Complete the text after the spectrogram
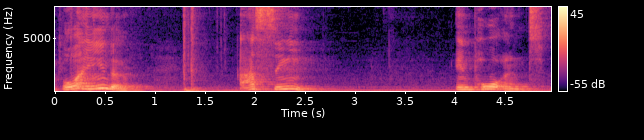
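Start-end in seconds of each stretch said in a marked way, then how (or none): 4.0-4.9 "important" as "impo'ant", without R or middle T; R and T dropped. Shown as a demonstration. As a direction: eat both the R and the T in "important", London style. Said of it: "come o R e também come o T".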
